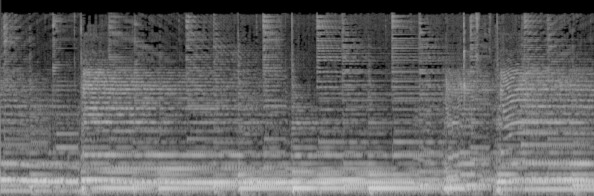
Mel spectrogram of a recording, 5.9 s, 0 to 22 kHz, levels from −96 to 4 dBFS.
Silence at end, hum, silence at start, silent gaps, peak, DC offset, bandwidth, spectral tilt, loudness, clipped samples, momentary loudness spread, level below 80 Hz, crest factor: 0 s; none; 0 s; none; -6 dBFS; under 0.1%; 17 kHz; -5.5 dB/octave; -21 LUFS; under 0.1%; 3 LU; -44 dBFS; 14 dB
